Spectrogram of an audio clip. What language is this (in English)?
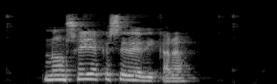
Galician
